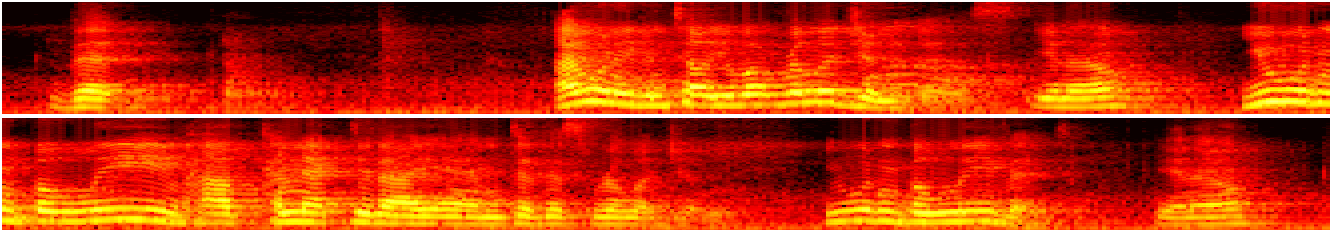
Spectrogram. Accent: Ireland; well, I'm Irish, so you probably know what it is that I am, with generations and generations and generations of catechism.

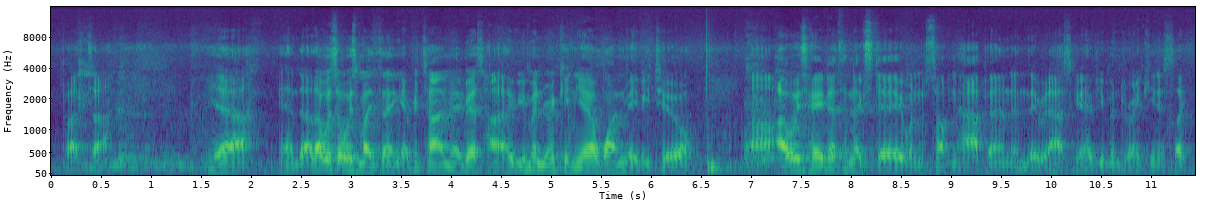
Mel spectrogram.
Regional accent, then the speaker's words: San Francisco, California, United States; born there; So, but my story is, I was born in San Francisco. I was adopted, born in General Hospital, and always felt different right from the beginning

